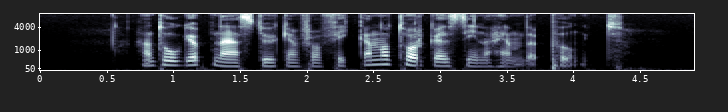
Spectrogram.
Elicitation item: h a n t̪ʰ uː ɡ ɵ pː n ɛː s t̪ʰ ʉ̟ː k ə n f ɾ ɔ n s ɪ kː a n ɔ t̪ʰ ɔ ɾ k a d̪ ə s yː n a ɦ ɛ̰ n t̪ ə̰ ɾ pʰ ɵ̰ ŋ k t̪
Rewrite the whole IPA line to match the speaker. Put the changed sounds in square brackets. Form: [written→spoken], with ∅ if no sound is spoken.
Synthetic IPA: h a n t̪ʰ uː ɡ ɵ pː n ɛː s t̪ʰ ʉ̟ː k ə n f ɾ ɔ n [s→f] ɪ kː a n ɔ t̪ʰ ɔ ɾ k a d̪ ə s [yː→iː] n a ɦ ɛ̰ n [t̪→d̪] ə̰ ɾ pʰ ɵ̰ ŋ k t̪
